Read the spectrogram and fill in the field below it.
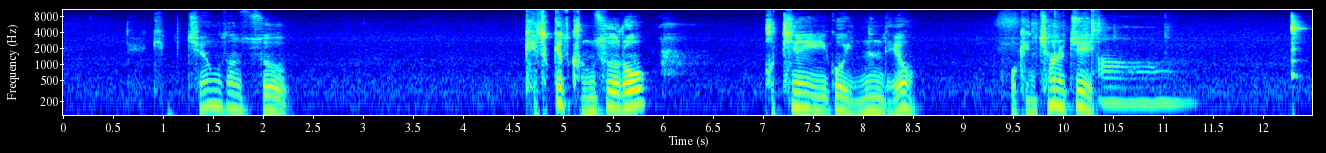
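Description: A young woman talks calmly into a microphone.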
